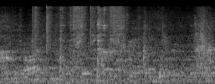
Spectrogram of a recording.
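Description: A heavy cleaver-like knife cutting through a fish loin, its blade scraping and knocking on the wet cutting board in a run of short clicks and knocks, most of them in the first half.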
